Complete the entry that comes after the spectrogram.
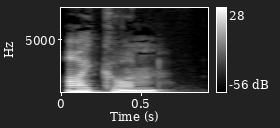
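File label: "icon", British English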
